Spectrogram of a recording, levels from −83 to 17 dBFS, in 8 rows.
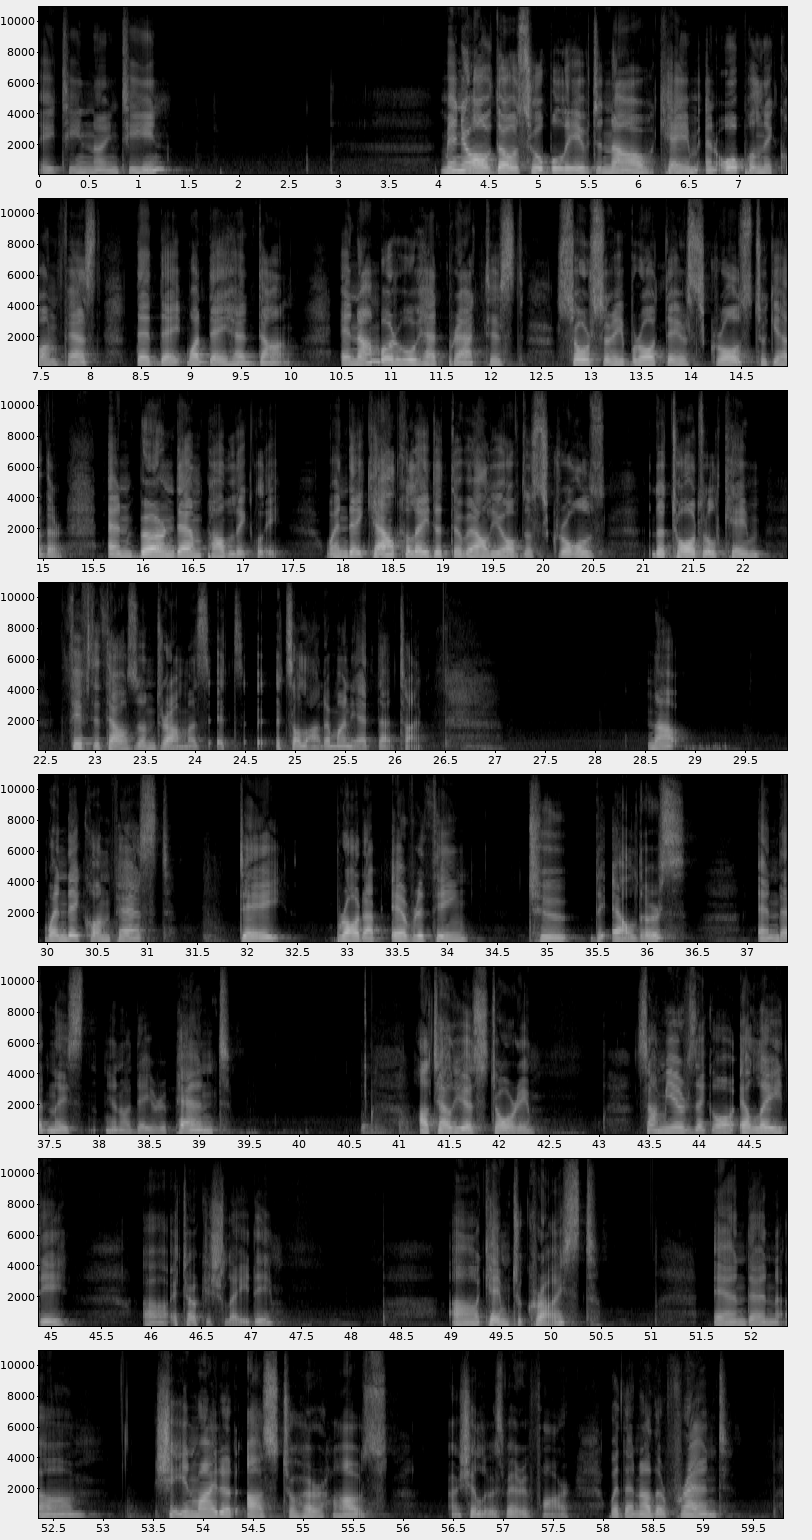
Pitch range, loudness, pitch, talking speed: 190-235 Hz, -25 LUFS, 210 Hz, 110 wpm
